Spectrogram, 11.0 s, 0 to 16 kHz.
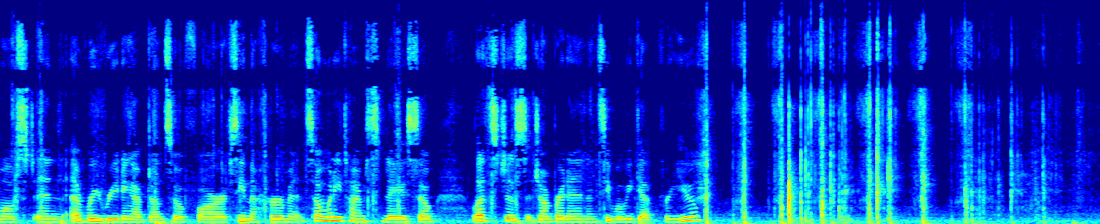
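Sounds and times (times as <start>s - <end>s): cards being shuffled: 7.0s - 11.0s.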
